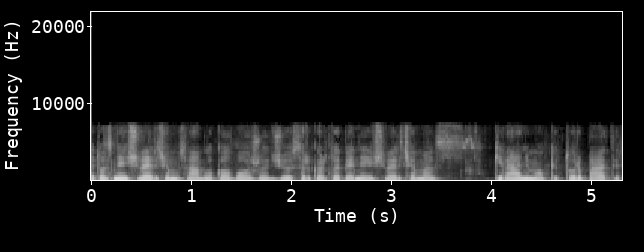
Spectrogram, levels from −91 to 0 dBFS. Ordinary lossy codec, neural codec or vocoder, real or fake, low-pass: AAC, 48 kbps; none; real; 7.2 kHz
